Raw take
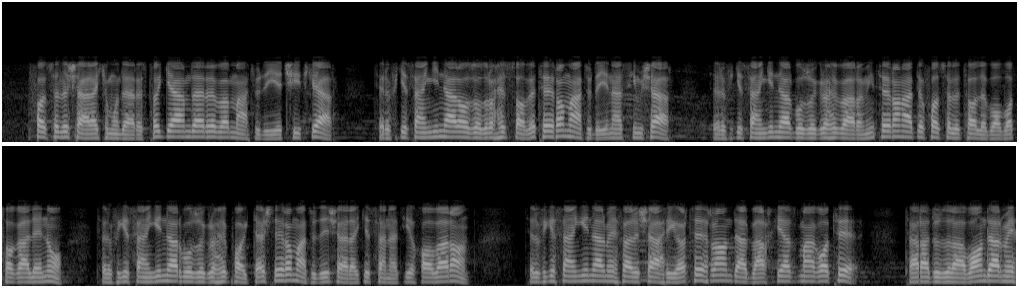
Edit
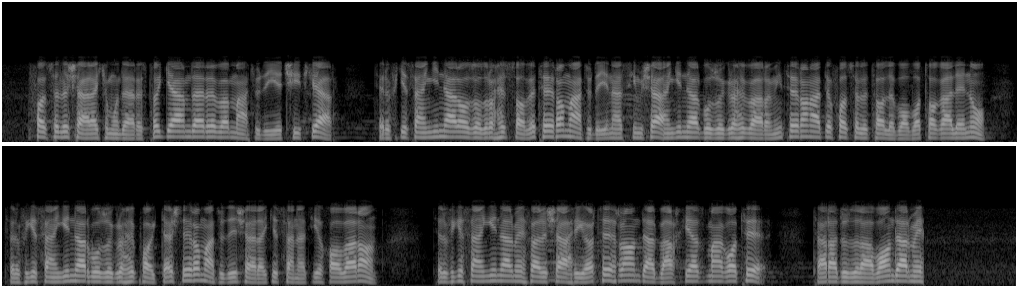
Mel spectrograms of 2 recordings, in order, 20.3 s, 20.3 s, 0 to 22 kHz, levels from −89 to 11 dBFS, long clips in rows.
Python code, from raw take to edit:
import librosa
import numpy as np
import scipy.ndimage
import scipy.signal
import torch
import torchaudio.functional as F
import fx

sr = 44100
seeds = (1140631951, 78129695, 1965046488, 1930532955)

y = fx.edit(x, sr, fx.cut(start_s=6.62, length_s=0.92), tone=tone)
